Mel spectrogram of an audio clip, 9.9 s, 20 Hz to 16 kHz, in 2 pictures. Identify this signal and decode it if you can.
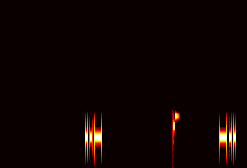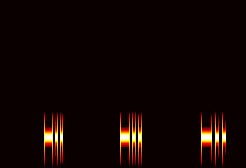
Morse code, heard as a keyed tone, about 23 wpm, spaced as for 7 wpm, 700 Hz. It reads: U DDDD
